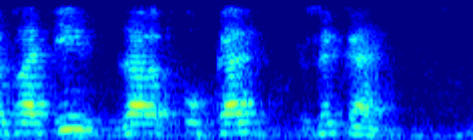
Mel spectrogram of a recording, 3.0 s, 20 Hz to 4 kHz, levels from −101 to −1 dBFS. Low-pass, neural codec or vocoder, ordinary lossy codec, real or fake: 3.6 kHz; none; Opus, 16 kbps; real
